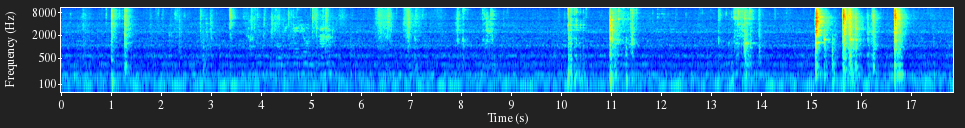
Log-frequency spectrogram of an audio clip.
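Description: Metal pans and utensils clank and clatter.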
